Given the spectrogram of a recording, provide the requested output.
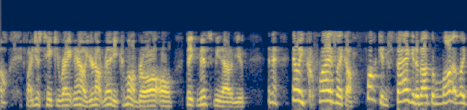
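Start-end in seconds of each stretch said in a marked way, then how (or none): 0.0-3.3 mock psyched-up, gung-ho hyped voice. Mocking an opponent who psyched himself up for a debate: imitating a psyched-up gung-ho guy. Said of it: "he thinks he's catching me off guard".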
